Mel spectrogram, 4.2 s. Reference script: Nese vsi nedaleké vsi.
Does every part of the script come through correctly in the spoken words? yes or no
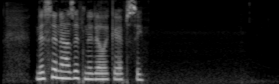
no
